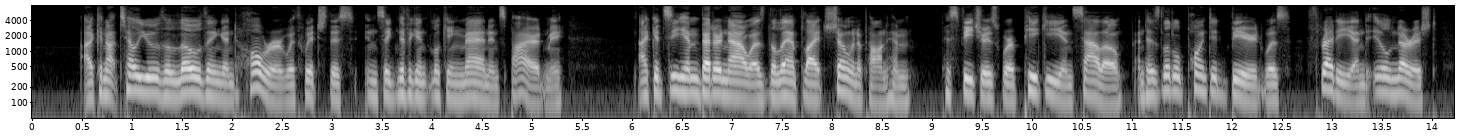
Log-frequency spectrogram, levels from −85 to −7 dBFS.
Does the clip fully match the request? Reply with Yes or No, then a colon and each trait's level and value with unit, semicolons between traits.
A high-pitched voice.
No: low, 130 Hz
